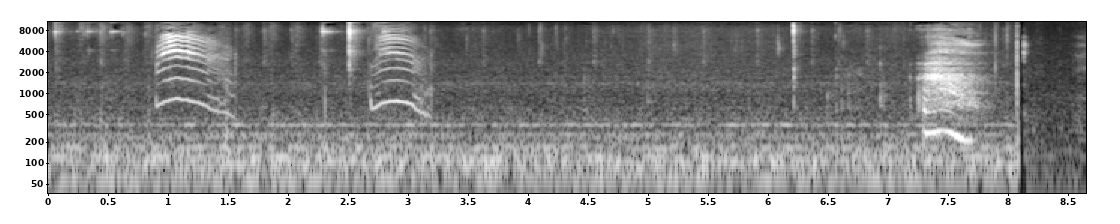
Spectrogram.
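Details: Baby cat with two short, arched meows about two seconds apart, each rising then falling, over a low steady hum, with a brief rustling scrape near the end.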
